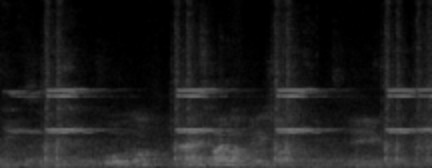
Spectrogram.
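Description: A camera shutter firing about once a second, four shots in all, each followed by a short high beep, with faint voices between the shots.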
